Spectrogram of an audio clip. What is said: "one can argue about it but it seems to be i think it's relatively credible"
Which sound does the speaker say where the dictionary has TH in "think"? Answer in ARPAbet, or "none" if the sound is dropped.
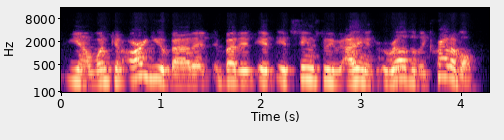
TH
